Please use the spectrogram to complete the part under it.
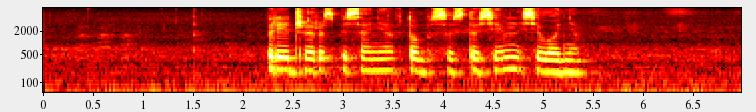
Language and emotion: Russian, neutral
